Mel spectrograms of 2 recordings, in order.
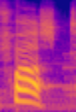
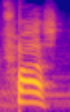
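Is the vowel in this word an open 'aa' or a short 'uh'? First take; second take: aa; aa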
